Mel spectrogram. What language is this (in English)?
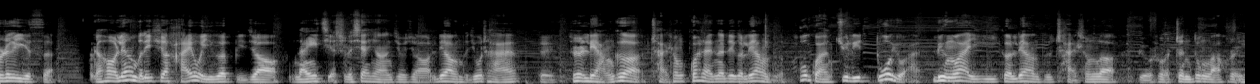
Chinese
